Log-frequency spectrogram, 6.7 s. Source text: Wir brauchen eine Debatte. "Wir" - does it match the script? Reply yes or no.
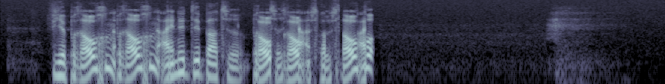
yes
